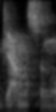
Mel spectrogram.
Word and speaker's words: Jansen: I'm calling him Jansen, by the way, and I'm doing the same for Danny Jansen. That J should not be pronounced, and I don't even care if he denies that himself.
